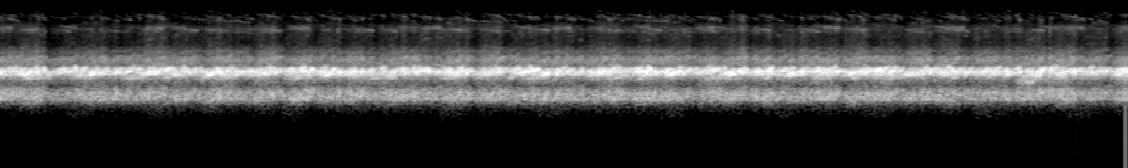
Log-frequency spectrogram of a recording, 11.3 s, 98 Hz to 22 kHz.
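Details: Frogs singing at a pond in a horse pasture, recorded with a Zoom 6: a dense, continuous chorus of overlapping trills, steady and loud throughout, with no other sounds standing out.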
